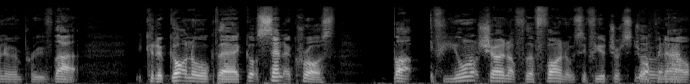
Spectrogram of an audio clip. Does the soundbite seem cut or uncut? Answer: uncut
